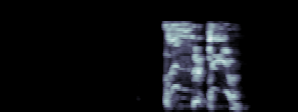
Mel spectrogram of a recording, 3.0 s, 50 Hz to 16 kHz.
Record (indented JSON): {
  "cough_length": "3.0 s",
  "cough_amplitude": 27629,
  "cough_signal_mean_std_ratio": 0.36,
  "survey_phase": "beta (2021-08-13 to 2022-03-07)",
  "age": "18-44",
  "gender": "Male",
  "wearing_mask": "No",
  "symptom_cough_any": true,
  "symptom_runny_or_blocked_nose": true,
  "symptom_sore_throat": true,
  "symptom_fatigue": true,
  "symptom_headache": true,
  "symptom_change_to_sense_of_smell_or_taste": true,
  "symptom_onset": "3 days",
  "smoker_status": "Never smoked",
  "respiratory_condition_asthma": false,
  "respiratory_condition_other": false,
  "recruitment_source": "Test and Trace",
  "submission_delay": "1 day",
  "covid_test_method": "ePCR"
}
